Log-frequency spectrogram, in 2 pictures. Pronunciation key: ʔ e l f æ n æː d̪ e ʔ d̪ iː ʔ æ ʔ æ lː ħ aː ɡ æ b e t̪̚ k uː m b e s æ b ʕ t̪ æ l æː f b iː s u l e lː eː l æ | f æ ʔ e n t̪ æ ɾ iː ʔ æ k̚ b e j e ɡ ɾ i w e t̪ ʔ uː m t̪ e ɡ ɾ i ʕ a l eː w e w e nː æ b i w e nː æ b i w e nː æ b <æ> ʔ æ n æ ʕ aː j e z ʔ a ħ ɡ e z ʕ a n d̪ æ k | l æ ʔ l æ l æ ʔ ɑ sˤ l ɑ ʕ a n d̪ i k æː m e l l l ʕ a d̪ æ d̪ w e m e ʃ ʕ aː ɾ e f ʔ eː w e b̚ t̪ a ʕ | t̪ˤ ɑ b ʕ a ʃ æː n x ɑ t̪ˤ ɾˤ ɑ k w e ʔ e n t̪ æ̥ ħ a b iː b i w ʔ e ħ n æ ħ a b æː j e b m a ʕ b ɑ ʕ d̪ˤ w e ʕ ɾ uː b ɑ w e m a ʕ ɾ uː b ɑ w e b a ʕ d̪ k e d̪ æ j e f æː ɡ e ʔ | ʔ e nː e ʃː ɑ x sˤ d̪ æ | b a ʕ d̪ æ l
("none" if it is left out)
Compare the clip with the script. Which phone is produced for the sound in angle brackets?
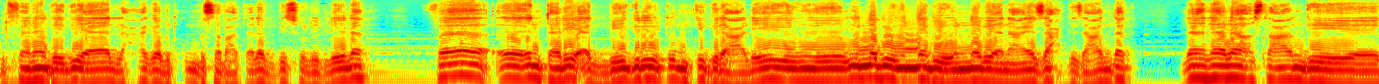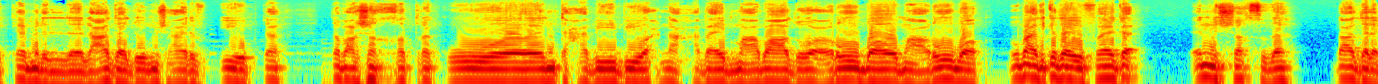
i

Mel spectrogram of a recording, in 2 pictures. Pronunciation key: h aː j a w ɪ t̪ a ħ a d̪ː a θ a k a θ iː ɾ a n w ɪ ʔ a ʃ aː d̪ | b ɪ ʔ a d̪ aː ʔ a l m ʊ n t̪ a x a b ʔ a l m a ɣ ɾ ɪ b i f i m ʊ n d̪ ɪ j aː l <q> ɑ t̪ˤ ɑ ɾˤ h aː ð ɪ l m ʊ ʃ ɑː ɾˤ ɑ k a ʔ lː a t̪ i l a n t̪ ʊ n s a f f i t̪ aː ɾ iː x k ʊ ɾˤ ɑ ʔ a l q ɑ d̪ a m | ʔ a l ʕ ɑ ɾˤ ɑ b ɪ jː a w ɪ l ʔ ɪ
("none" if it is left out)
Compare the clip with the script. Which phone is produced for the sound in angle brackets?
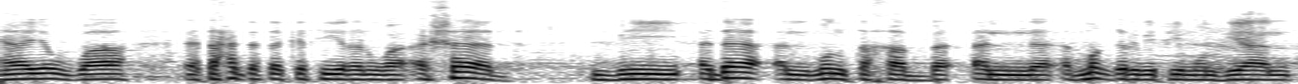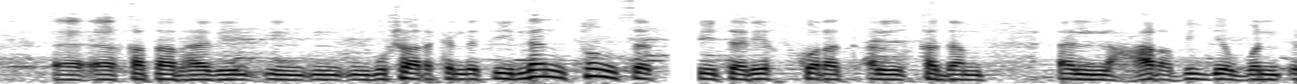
q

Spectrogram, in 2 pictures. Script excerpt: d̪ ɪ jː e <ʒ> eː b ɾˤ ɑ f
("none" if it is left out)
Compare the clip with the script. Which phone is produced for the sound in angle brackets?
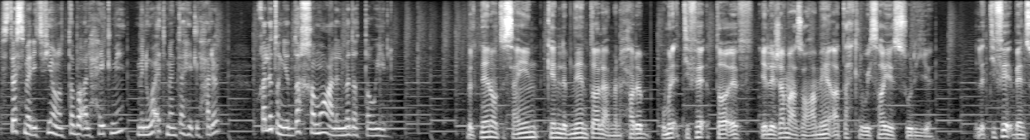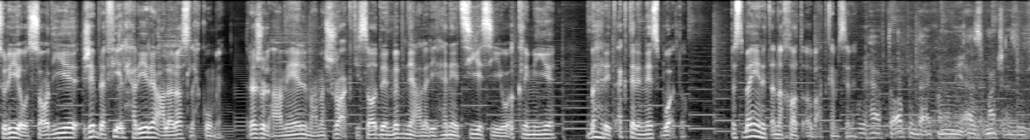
ʒ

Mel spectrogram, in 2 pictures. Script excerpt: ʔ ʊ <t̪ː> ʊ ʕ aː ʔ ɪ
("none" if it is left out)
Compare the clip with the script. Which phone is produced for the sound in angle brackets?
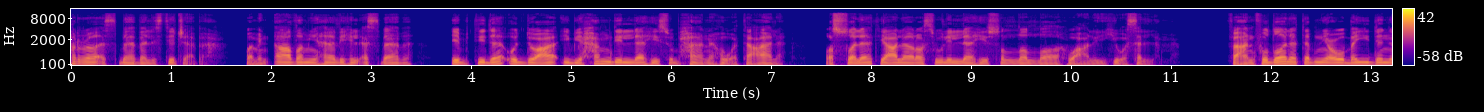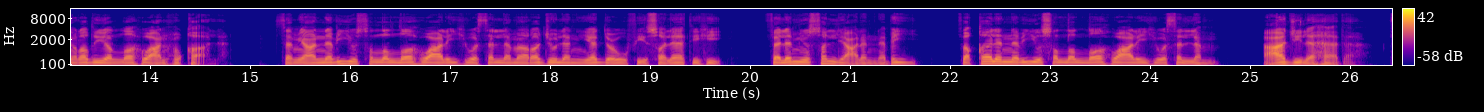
d̪ː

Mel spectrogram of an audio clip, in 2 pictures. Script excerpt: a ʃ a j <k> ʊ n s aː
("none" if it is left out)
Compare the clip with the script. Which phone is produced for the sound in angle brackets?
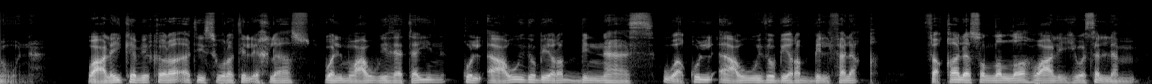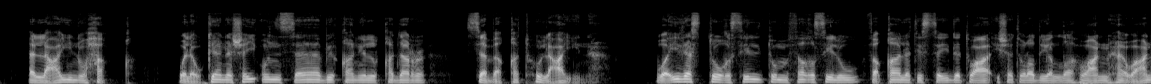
ʔ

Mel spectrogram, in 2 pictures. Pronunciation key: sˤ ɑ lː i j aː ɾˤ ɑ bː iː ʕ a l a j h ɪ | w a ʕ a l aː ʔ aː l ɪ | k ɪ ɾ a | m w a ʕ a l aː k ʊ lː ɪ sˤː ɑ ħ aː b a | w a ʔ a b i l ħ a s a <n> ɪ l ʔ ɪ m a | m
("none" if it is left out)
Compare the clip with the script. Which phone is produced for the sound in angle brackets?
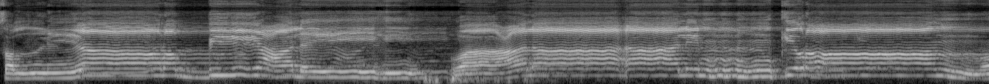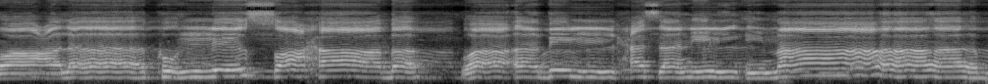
n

